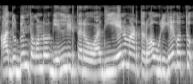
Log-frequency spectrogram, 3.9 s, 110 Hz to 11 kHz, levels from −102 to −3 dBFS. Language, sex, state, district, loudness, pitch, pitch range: Kannada, female, Karnataka, Shimoga, -14 LUFS, 250 Hz, 220-275 Hz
